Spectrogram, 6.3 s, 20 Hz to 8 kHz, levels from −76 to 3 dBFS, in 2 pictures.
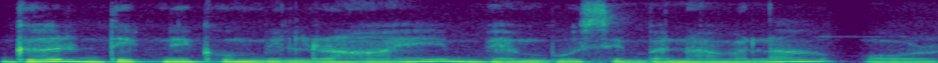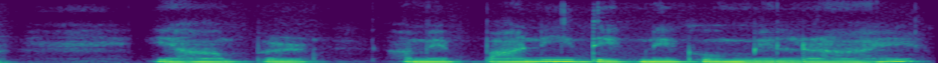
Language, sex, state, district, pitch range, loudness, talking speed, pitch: Hindi, female, Arunachal Pradesh, Papum Pare, 200-225 Hz, -17 LUFS, 190 wpm, 215 Hz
